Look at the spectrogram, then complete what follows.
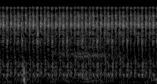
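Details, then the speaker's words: Nissan Juke 2011 1.5 automatic after immobilizer key registration fixed a no-crank, starter-no-response fault: quiet, even idle with fast regular pulse and no misses or knocks; starts and runs normally. "mesin bisa hidup atau starter normal kembali."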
